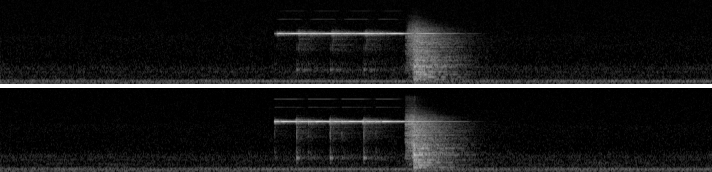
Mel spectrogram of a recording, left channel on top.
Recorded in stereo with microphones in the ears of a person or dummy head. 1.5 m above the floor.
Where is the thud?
70° right (ahead or behind), 3 m.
